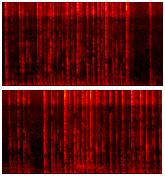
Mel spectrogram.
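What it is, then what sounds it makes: Laptop keyboard typing. Fingertips tap fast on a MacBook Air laptop keyboard with plastic keycaps in an aluminum chassis, producing a dense run of short, dry clicks with bright edges and a soft low thud under each keystroke. The typing briefly thins out twice before picking back up into a steady rapid patter.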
